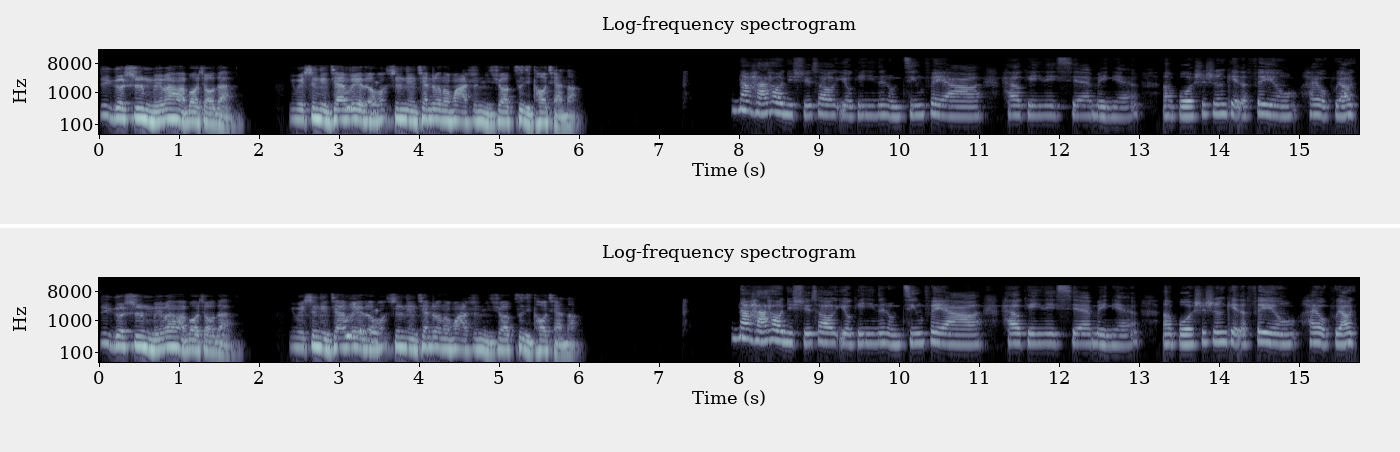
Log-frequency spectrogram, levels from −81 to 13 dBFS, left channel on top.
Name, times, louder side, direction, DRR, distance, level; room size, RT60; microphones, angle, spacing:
voice 1, 0.0-1.8 2.4-6.0, left 3 dB, 25° left, 0.4 m, -21 dB
voice 2, 3.0-3.6 7.9-15.7, right 3 dB, 30° right, 0.5 m, -28 dB
3.2 x 2.8 x 2.2 m
head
